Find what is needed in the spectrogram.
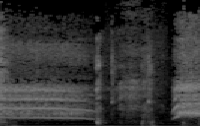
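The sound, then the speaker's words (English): A man plays a death whistle: a piercing, scream-like shriek with dense, harsh high tones, holding steady for about a second, breaking off briefly, then returning at full loudness. “So this is the dead whistle.”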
